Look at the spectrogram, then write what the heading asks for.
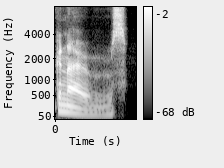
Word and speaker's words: gnome: And you can copy and paste everything I just said about silent kwords over to these silent gword too. We once had gnoing gnats and gnomes. Now, one word you could use to explain the loss of these c and g sounds is laziness.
